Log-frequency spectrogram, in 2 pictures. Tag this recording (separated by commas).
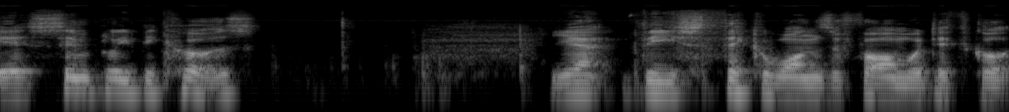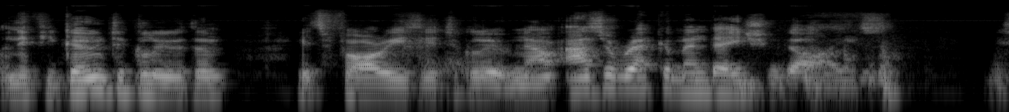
Speech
